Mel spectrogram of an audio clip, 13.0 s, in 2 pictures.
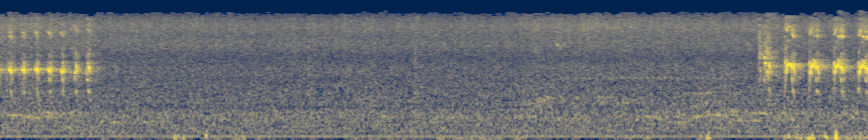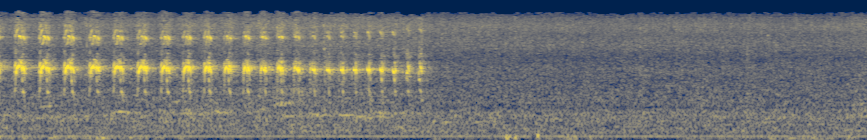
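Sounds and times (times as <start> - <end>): bird calling sharp notes: 0.0 - 0.8, 5.7 - 9.8.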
